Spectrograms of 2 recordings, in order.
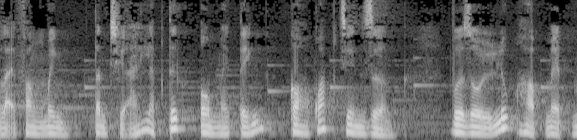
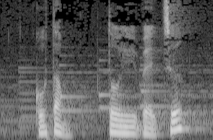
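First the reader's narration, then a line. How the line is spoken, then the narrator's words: Quiet voice. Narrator (Vietnamese): Cô nhỏ giọng nói với Cố Dư Sinh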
